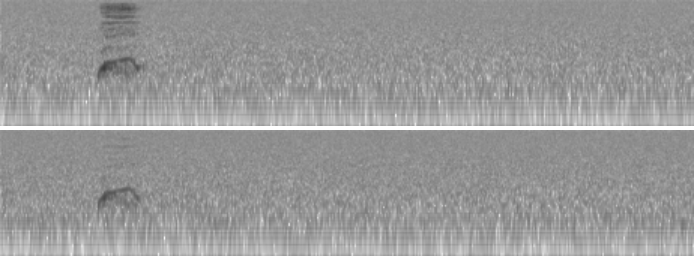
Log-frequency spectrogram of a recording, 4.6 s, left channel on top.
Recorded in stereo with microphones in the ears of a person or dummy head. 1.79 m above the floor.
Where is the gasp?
85° left.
